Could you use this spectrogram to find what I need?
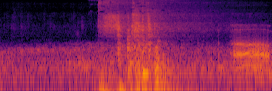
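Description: A heavy metal door slides open with a loud whoosh.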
